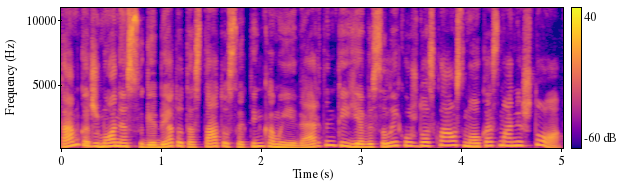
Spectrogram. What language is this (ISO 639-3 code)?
lit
